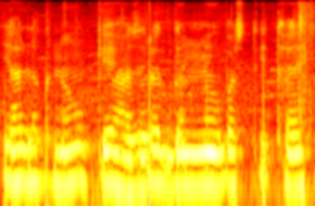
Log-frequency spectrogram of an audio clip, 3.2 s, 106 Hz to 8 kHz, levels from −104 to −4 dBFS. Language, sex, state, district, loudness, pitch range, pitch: Hindi, male, Uttar Pradesh, Lucknow, -17 LUFS, 160-175 Hz, 165 Hz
